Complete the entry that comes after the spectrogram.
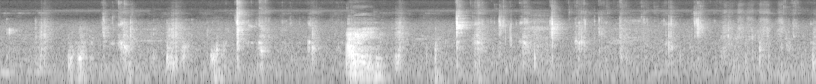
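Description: Close-up mouth sounds of a person chewing pani puri (golgappa): the crisp fried shells crackle and crunch wetly in irregular short clicks. There is one louder, longer burst of chewing noise about three and a half seconds in.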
